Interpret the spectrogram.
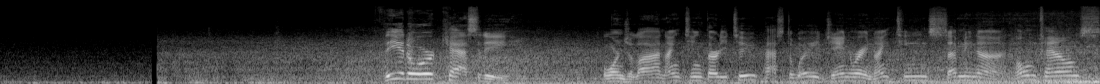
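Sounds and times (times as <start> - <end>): street rumble: 0.0 - 11.0.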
